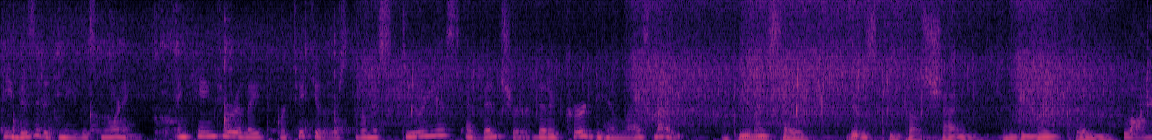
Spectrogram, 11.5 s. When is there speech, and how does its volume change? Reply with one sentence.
The speech can be heard from 0.0 to 11.4 s, at a steady volume.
